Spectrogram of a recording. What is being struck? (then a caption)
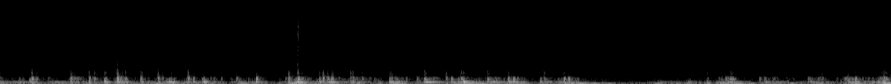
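Steel wire-mesh microphone grille. Fingertips and nails scratch and press the hollow steel wire-mesh grille on the head of a Blue Yeti microphone. The result is a dense run of deep, muffled thumps and rubbing scrapes, heavy in low-frequency rumble around 113 Hz, with occasional faint bright ticks from the nails on the wire.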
